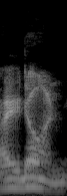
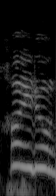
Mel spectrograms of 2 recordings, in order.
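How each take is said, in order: First: The voice is raspy and deep. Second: The voice is light and friendly. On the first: The character is a drunken, depressed clown. "he has like a raspy, ... type of deeper voice" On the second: The character is cheerful and likeable. "more of a Sesame Street"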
